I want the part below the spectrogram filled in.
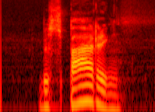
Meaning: saving
- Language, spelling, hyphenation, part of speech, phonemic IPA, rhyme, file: Dutch, besparing, be‧spa‧ring, noun, /bəˈspaː.rɪŋ/, -aːrɪŋ, Nl-besparing.ogg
